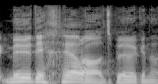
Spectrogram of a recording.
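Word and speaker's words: Muur van Geraardsbergen: You pronounce it better than I do. – Murder Gardersbergen, I think. – Yep, that's exactly what I was going to say.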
